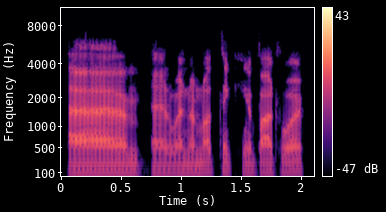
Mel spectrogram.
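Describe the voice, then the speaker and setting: Man, French and South African accent, casual guest, laughs easily, smooth voice, dull lo-fi sound. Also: fairly low pitch, flat delivery, normal speed, no echo. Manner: easygoing, laughs often, many "like" fillers. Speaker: podcast guest. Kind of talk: casual conversational interview.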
